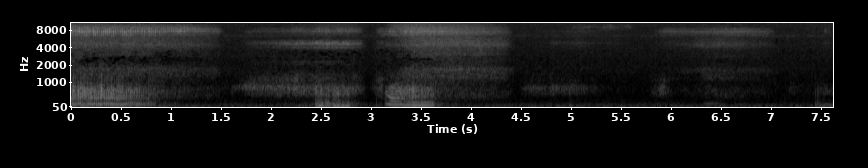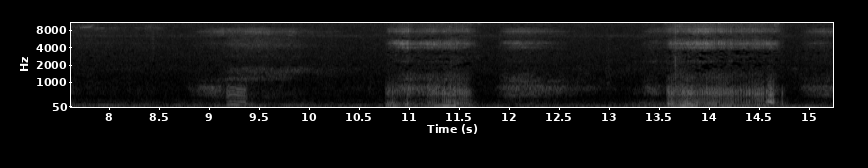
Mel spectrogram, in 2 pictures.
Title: snoring asmr sound 161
